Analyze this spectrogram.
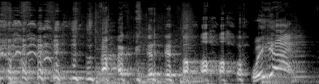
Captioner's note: laughs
